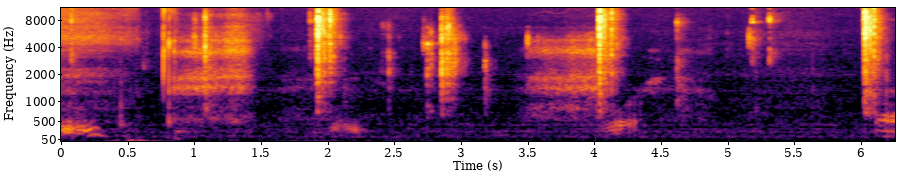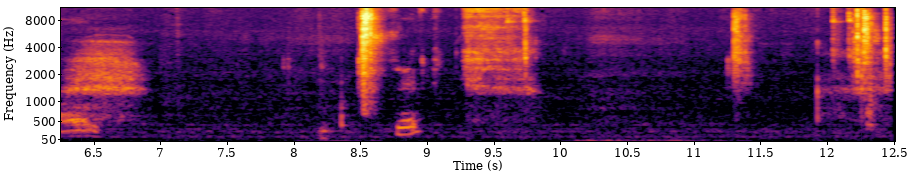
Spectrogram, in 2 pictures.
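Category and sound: dice being rolled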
